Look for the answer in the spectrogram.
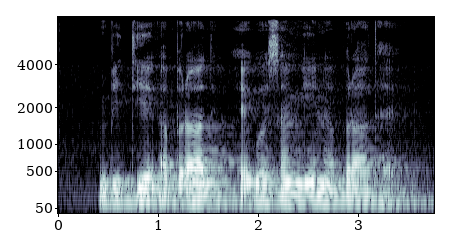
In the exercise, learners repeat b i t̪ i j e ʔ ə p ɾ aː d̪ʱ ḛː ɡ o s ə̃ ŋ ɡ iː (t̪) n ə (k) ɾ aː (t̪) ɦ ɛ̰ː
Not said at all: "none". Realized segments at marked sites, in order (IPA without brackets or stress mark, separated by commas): none, p, d̪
